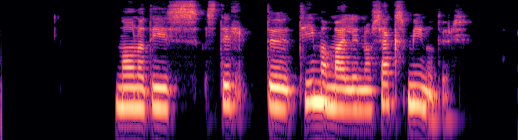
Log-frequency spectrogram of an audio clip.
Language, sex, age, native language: Icelandic, female, 40-49, Icelandic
